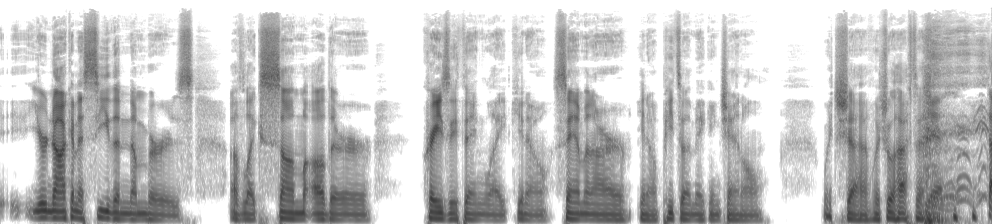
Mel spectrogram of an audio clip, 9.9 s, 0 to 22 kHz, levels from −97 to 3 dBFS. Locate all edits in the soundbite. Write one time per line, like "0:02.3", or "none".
none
